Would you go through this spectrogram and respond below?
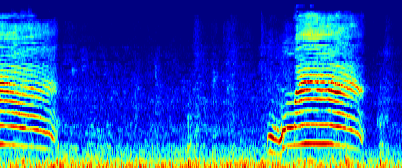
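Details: A wetland-jungle frog, found in places such as Malaysia, screams like a crying baby in self-defence: a wail fading out at the start, then after a quiet gap a second harmonic cry that rises and falls, lasting about a second.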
